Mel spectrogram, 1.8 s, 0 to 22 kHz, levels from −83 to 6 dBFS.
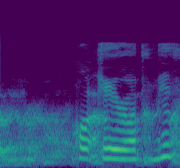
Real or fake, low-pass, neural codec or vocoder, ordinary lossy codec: fake; none; codec, 16 kHz, 1 kbps, FreqCodec, larger model; none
